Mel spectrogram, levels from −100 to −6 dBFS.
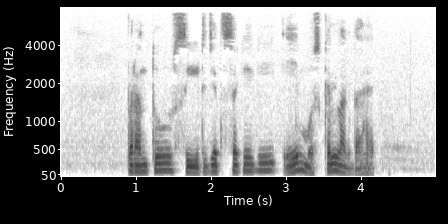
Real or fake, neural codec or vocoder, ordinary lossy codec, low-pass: real; none; MP3, 48 kbps; 7.2 kHz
